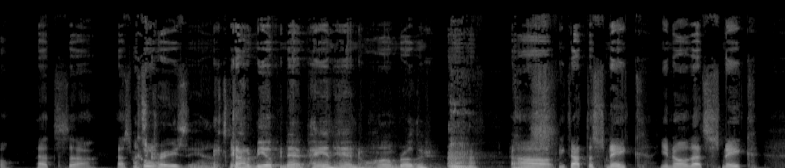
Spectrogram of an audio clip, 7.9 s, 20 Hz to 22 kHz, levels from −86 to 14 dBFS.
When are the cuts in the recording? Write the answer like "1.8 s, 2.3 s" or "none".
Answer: 1.3 s, 5.6 s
